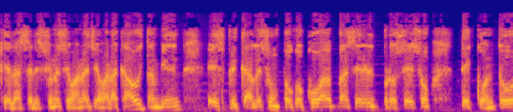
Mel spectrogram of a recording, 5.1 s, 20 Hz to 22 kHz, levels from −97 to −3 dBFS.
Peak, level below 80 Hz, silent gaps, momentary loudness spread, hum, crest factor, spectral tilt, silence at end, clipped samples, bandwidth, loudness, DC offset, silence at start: -6 dBFS; -62 dBFS; none; 3 LU; none; 12 dB; -2.5 dB/octave; 0 s; under 0.1%; 13.5 kHz; -18 LUFS; under 0.1%; 0 s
